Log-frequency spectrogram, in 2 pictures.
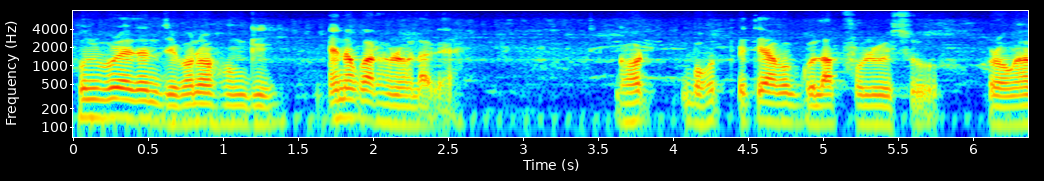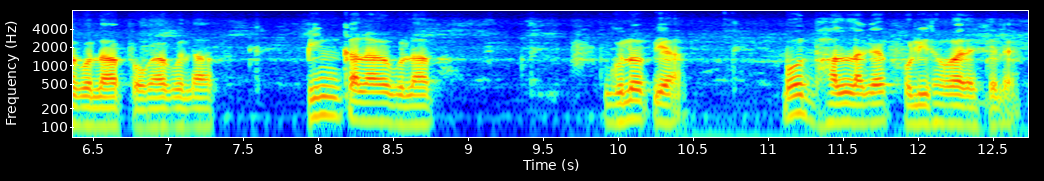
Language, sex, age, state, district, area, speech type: Assamese, male, 30-45, Assam, Dibrugarh, rural, spontaneous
